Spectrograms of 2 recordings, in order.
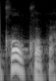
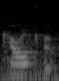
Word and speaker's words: Kaulquappe: I told it so many times that even for German-speaking Buddhists, I know the word for tadpole is a kohlkopper. I probably pronounced it terribly, but how would you pronounce it? Kaulquappe.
